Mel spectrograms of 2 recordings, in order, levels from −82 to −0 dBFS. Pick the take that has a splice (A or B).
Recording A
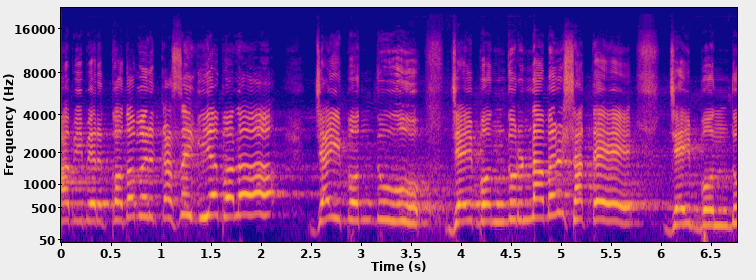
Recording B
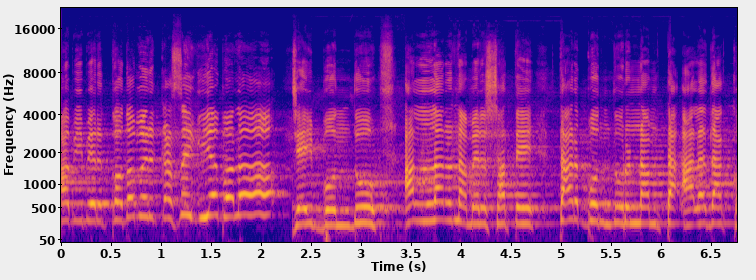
B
